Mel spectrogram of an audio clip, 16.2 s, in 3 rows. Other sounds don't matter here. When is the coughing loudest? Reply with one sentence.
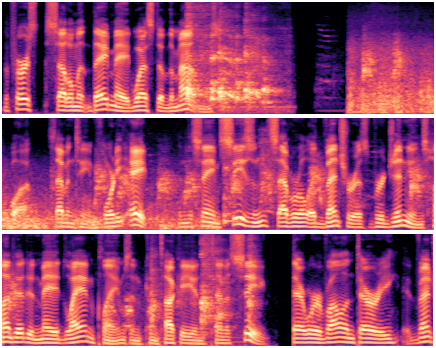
The volume of the coughing peaks at 3 seconds.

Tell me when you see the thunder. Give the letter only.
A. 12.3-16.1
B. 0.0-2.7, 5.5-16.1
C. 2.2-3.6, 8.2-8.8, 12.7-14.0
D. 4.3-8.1
D.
